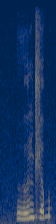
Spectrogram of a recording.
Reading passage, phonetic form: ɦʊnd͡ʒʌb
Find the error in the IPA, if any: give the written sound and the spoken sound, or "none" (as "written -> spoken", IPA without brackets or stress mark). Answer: none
